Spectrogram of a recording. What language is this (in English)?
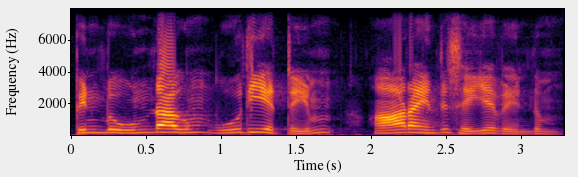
Tamil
